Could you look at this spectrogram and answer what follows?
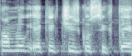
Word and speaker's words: कंस: ये ऊपर सब में न के रूप में उच्चारण हुआ है। किसमें? न के रूप में उच्चारण हुआ है। जैसे लंका, लंका, कंस, कंस, हंस, हंस बोलकर भी देखिए न का उच्चारण होगा, हंस।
